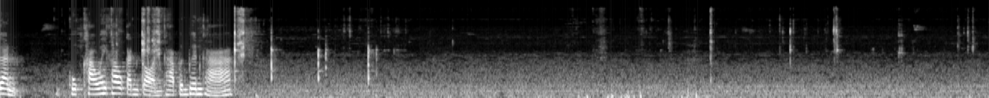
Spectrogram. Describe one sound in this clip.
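A metal spoon clinks and scrapes against a stone mortar.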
